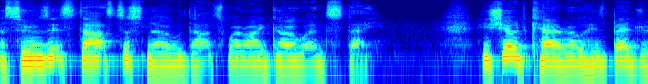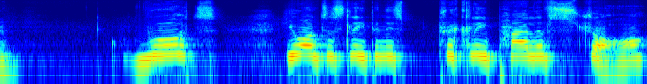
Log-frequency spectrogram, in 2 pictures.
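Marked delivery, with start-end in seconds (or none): 5.9-9.7 crying out in horror. Cairo, shown the bear's straw bed, reacts: horrified cry. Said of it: "Cried Cairo, horrified".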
